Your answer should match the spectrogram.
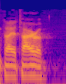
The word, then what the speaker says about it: Thyatira: So thank you very much for reading that and pronouncing Thyatira correctly.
